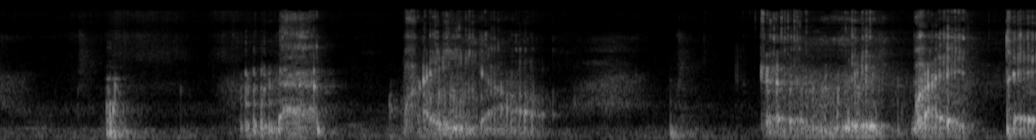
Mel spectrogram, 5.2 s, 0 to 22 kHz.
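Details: Adult man's esophageal speech, speech therapy begun April 2019 at a hospital; esophageal speech.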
